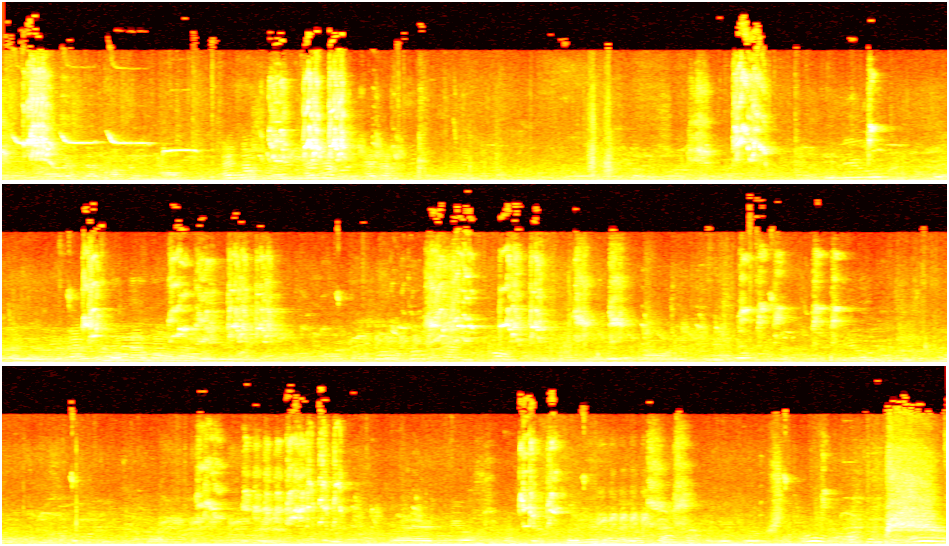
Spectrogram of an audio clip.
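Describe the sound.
Bright, high-pitched bird chirps repeat in quick bursts throughout, clear, over a busy background of low murmuring voices and room noise.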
